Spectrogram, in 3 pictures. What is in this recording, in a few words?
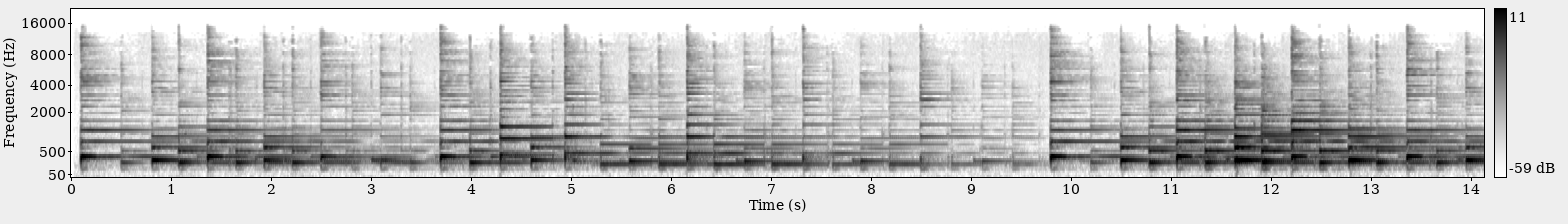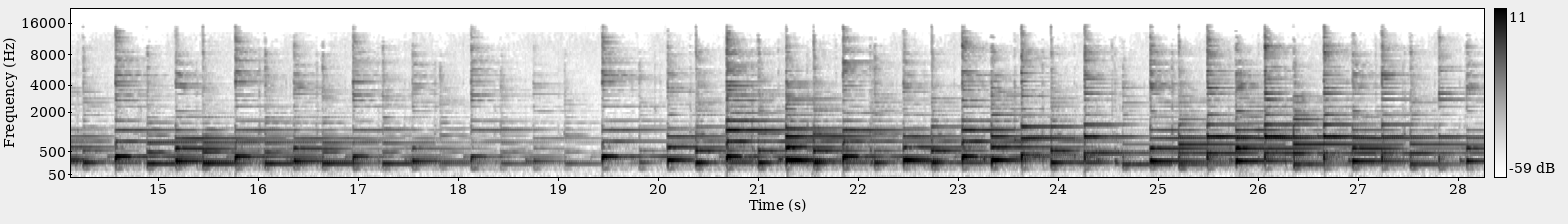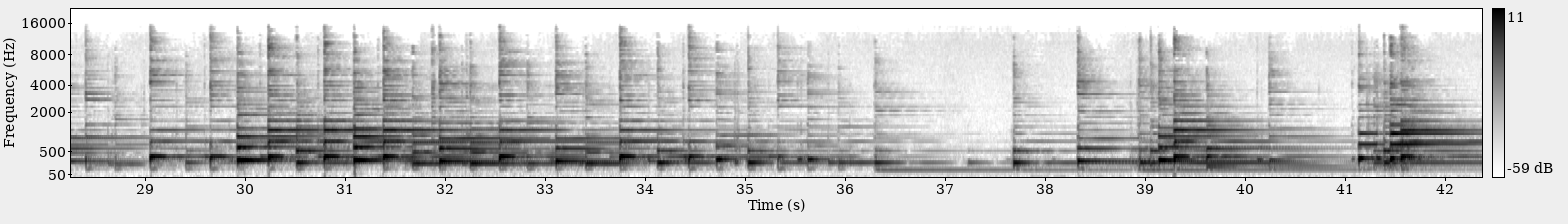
passemezzo; zeugma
